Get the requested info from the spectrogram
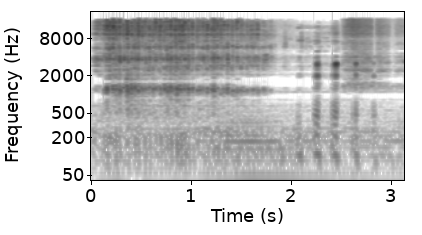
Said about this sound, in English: Of course he snores. That's good.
